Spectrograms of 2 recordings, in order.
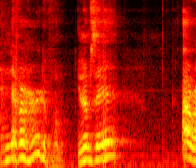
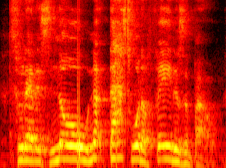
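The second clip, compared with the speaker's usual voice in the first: ordinary delivery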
